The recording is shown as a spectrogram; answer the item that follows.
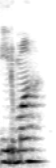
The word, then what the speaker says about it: Irma: I always tell people it's like ear.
